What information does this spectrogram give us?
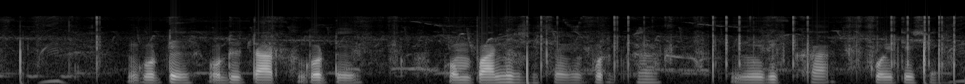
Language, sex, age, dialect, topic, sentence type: Bengali, male, 18-24, Western, banking, statement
